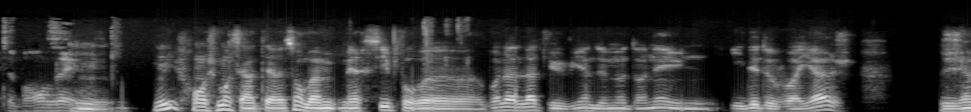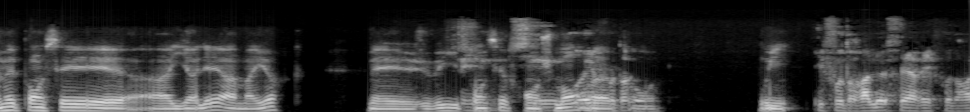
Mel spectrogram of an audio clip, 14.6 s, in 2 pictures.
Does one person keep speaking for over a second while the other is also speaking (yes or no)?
yes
